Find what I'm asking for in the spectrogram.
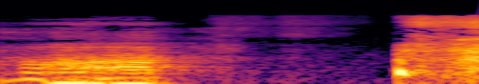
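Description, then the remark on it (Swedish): A dog snores, a low rumbling rasp that fades into a quiet breath before the next loud, breathy snore starts abruptly. No one talks. “tänk att mina hundar alltid ska snarka när jag ska prata.”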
